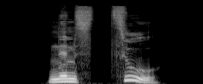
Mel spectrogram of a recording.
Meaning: second-person singular present of zunehmen
- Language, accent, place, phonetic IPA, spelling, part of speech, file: German, Germany, Berlin, [ˌnɪmst ˈt͡suː], nimmst zu, verb, De-nimmst zu.ogg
